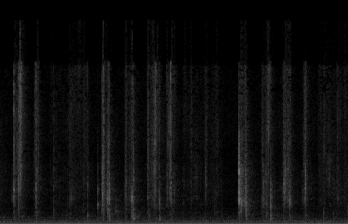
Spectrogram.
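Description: Tarot cards shuffled by hand in a series of quick, crisp riffling bursts, with a sharper snap near the middle, close and fairly quiet, with no talking.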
